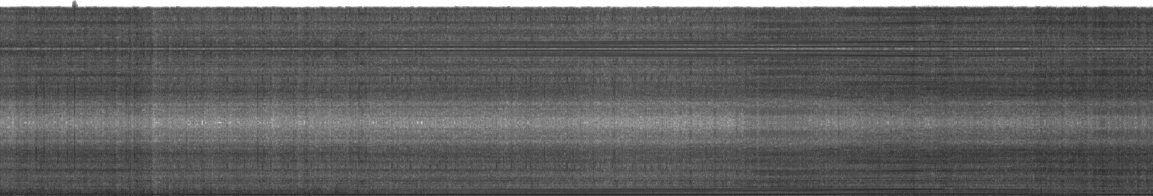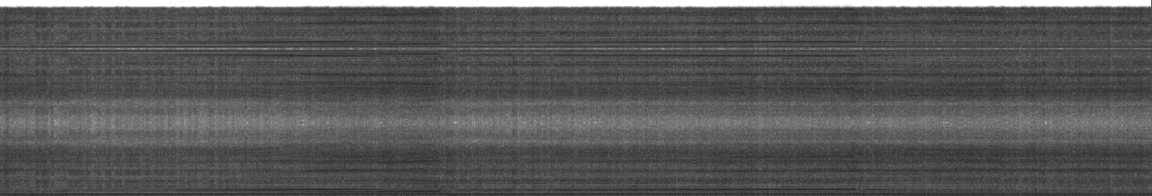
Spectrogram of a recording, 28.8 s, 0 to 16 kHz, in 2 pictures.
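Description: Yamaha R1 sport bike's inline-four engine running at steady moderate revs, heard from on board with wind rush over the microphone. The pitch rises and falls gently and drops sharply once about twenty seconds in.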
